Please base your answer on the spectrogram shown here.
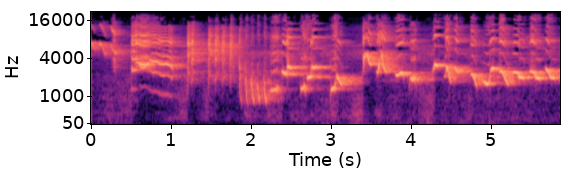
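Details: Loud, clear samyong song of many voices: high chattering notes and fast trills, then a steady string of clipped, down-sliding whistles.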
